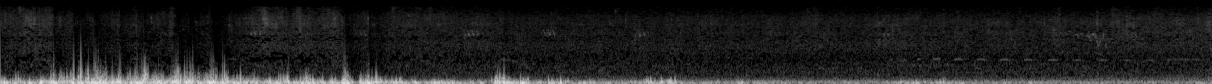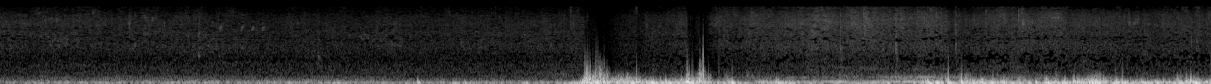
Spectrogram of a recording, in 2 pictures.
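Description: Wind gusts and rumbles against the microphone outdoors.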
